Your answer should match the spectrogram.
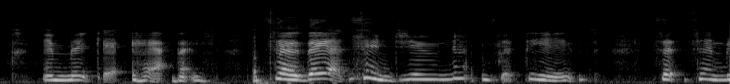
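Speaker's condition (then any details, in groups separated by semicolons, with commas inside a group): Cerebral palsy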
